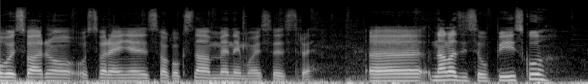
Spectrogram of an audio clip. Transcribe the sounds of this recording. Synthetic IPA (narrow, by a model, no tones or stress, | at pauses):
oʋo̞jest̪ʋaːɾnoo̰st̪ʋaɾe̞ːɲe̞sʋako̞ɡsnameneimo̞je̞sest̪ɾḛ | nalazise̞upiːsku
